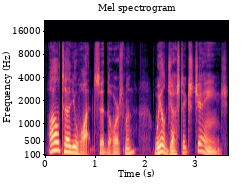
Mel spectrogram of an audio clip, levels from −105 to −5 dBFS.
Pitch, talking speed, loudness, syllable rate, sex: 135 Hz, 165 wpm, -17 LUFS, 4.5 syllables/s, male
